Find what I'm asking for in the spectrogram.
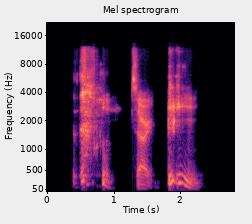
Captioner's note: coughing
